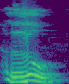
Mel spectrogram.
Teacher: زبان کی نوک اوپر والے دانتوں کے نچلے حصے سے لگے گی تو یہ ذال پڑھا جائے گا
